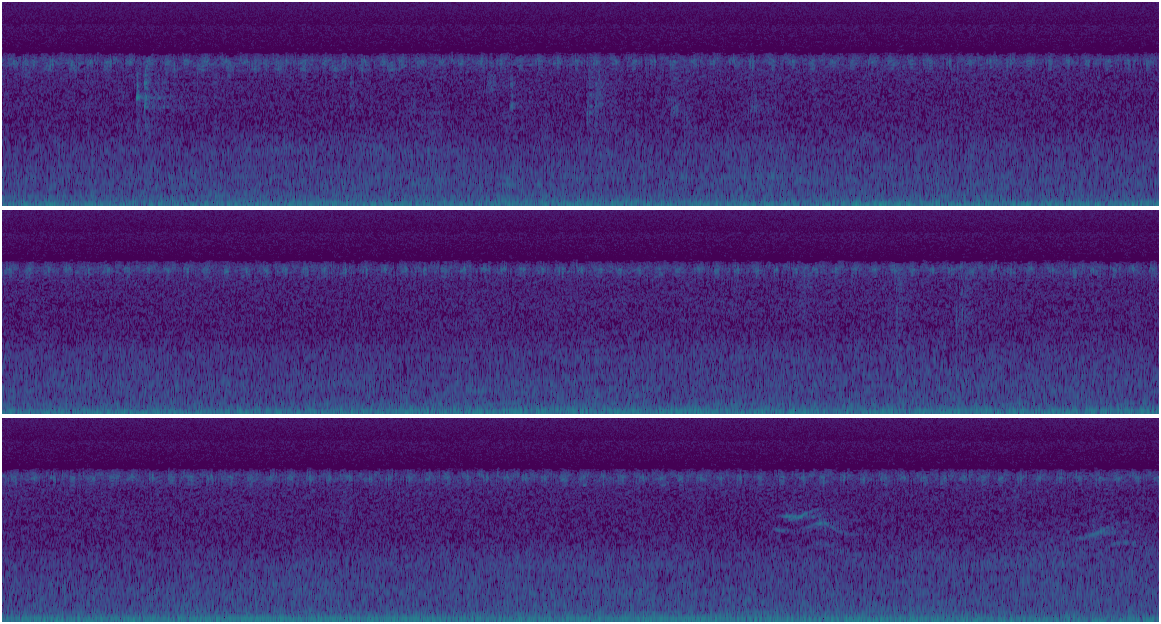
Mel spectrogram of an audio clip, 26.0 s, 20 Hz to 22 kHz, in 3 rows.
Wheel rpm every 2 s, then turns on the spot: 0, 0, 0, 0, 0, 0, 0, 0, 0, 0, 0, 0, 0.
none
